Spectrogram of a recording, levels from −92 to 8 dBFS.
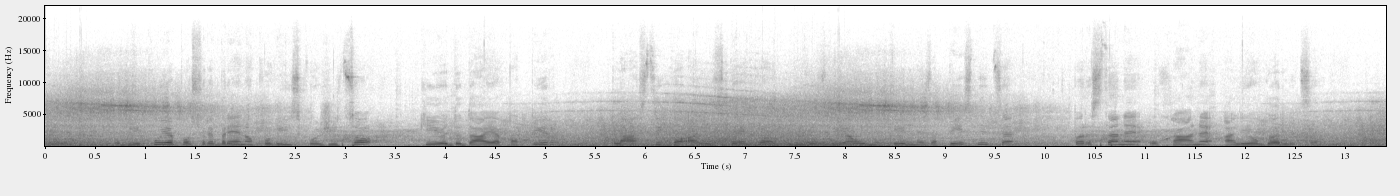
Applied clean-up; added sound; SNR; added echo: none; Fixed-wing aircraft, airplane; 3 dB; none.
